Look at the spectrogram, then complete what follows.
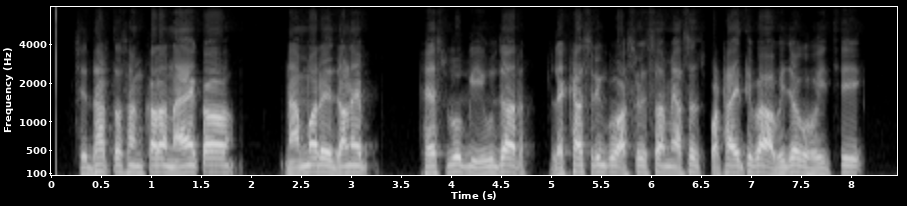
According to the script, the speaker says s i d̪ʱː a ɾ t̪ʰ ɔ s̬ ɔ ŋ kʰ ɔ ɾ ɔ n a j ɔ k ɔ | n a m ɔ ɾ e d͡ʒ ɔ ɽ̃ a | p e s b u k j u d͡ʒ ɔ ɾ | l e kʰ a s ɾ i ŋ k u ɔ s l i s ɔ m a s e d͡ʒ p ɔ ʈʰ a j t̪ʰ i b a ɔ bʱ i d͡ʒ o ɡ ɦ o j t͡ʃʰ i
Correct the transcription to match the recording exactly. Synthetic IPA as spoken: s i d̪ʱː a ɾ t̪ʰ ɔ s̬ ɔ ŋ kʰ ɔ ɾ ɔ n a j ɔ k ɔ | n a m ɔ ɾ e d͡ʒ ɔ ɽ̃ e | pʰ e s b u k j u d͡ʒ ɔ ɾ | l e kʰ a s ɾ i ŋ k u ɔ s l i s ɔ m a s e d͡ʒ p ɔ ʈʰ a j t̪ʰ i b a ɔ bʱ i d͡ʒ o ɡ ɦ o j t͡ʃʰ i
